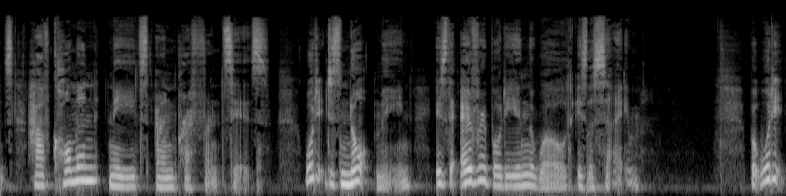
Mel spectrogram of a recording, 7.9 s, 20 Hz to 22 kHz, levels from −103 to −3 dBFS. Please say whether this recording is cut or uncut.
cut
